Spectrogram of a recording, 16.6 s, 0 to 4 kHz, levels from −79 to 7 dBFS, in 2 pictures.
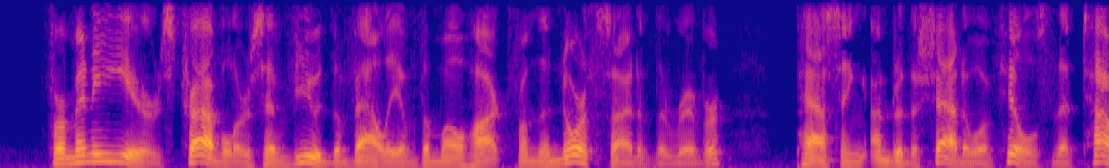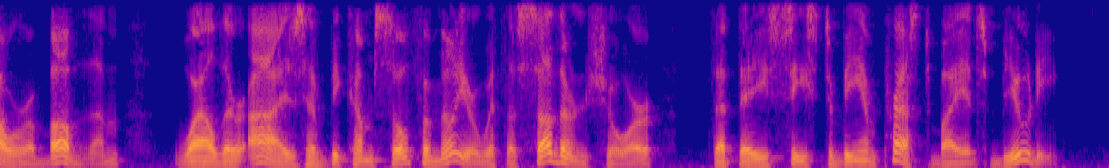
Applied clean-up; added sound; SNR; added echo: none; none; none; none.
